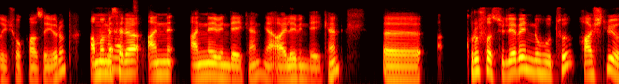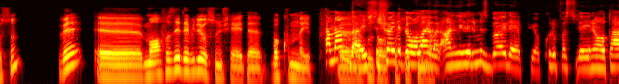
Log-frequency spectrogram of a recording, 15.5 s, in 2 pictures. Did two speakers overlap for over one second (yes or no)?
yes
